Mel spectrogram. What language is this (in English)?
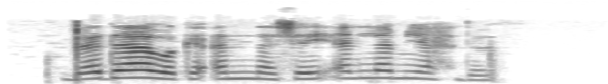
Arabic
